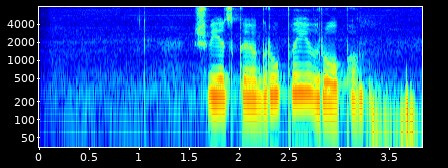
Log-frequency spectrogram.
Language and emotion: Russian, neutral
